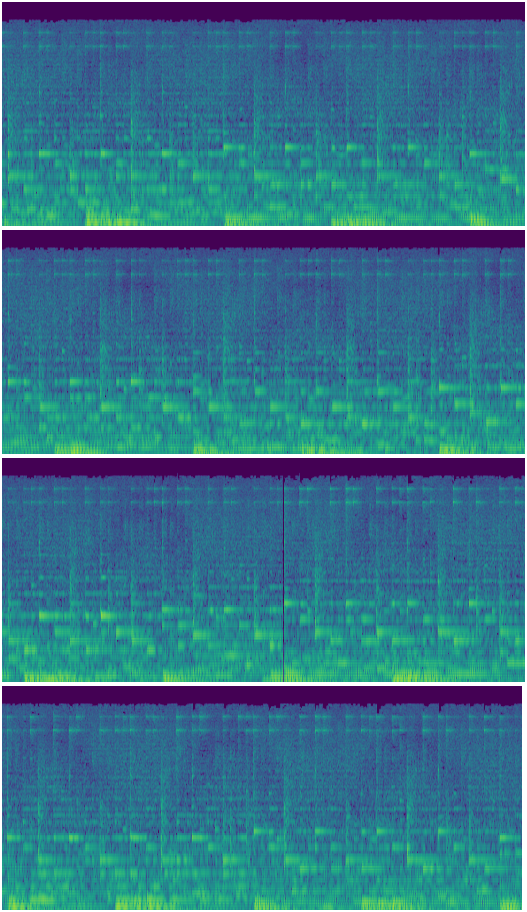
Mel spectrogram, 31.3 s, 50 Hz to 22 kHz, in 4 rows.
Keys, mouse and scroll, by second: 1.2 shift+d, 1.7 x, 5.0 click, 7.7 scroll up 1, 8.9-10.7 scroll down 1, 11.2 shift+d, 11.6 x, 20.0 click, 20.4 scroll down 1, 21.0-22.7 middle drag, 22.7-26.1 middle drag, 26.1-26.6 scroll up 2, 26.6-27.0 scroll down 2, 27.0 middle click, 27.7-28.1 scroll up 2, 28.4-28.8 scroll up 2, 28.8-30.2 scroll down 2, 30.2 click, 31.1 middle click.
